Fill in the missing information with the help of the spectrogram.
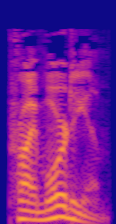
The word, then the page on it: primordium: British English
